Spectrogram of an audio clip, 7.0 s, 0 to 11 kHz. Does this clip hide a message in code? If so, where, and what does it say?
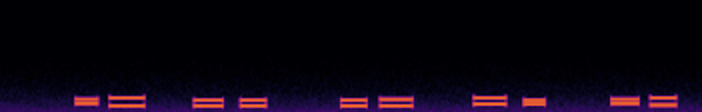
Yes: DTMF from 0.8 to 6.8 s, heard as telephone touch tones, dialled by hand, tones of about 270 ms. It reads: 03 11 12 97 06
